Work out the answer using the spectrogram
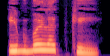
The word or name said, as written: ಇಬ್ಬಳಿಗೆ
